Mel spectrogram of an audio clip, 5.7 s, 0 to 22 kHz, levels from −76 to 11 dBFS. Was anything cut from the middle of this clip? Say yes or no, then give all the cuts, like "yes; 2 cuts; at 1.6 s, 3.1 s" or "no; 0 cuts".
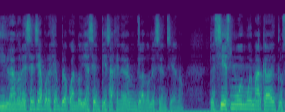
yes; 1 cut; at 2.7 s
